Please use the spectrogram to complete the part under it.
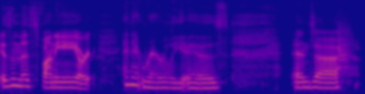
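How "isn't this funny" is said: normal talking voice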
